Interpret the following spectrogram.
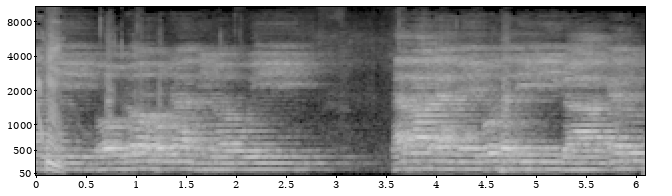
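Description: A Buddhist monk's voice reciting Pali text from a book in a steady, chanted monotone. The recitation tails off into a short breath pause about three seconds in, then resumes.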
